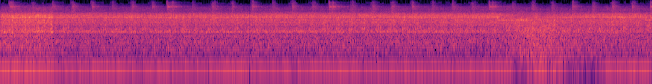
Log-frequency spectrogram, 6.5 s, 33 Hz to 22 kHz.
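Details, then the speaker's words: 1966 Ford Mustang carbureted engine, after sitting for years: settles into a smooth, even low idle with no knocks or misses; runs nicely. "Run's pretty nice for not having been started"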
